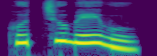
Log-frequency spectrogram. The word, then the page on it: ಹುಚ್ಚುಬೇವು: Kannada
